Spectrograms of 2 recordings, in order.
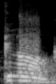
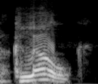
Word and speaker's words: cloak: No, not clock. The ones that goes over your shoulders. You know, like Red Riding Hood. I'm a cloak.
